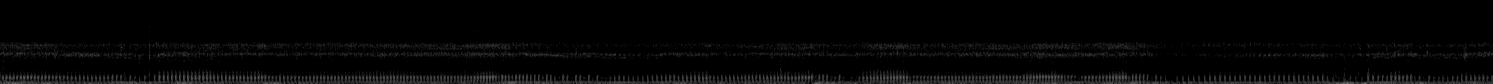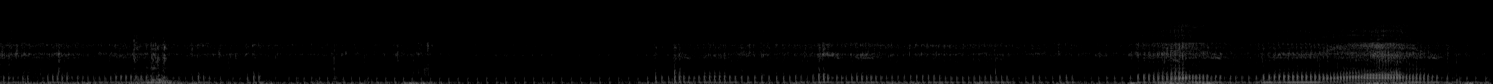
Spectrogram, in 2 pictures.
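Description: Dirt bike engine running at low revs over a rough, rocky trail, with scattered knocks and clatter from the bike. It drops to a quieter low idle around the middle, then revs up in short surges near the end.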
